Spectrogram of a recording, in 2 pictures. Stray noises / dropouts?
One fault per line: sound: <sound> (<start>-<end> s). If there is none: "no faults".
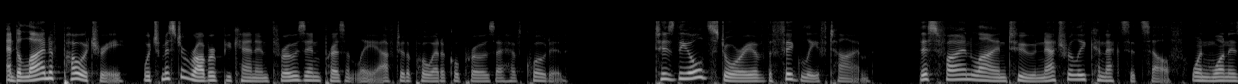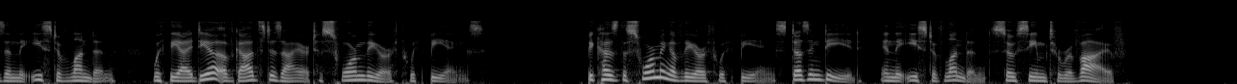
no faults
